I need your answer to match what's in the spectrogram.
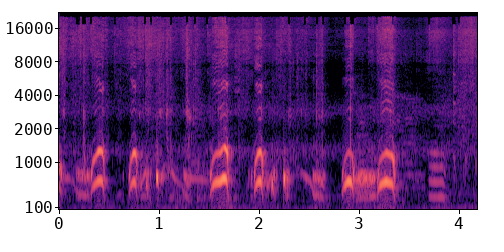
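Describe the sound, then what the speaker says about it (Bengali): A pair of breeding pigeons sitting on eggs coo repeatedly, a series of soft, rolling, hooting calls in close succession, near and alone without speech. "ডাক শুনছেন বন্ধুরা, প্রচুর পরিমাণে ডাকে, ডিমের কবুতর তো।"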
